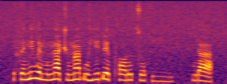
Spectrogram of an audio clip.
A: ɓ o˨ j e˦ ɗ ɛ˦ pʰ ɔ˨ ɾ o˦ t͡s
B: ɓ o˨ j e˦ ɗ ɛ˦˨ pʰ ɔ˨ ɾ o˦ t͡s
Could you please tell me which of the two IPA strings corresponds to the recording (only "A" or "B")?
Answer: B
